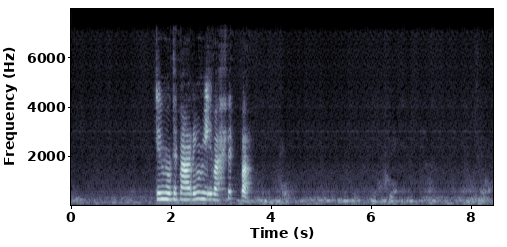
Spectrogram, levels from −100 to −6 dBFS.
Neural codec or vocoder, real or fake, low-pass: codec, 16 kHz, 1 kbps, FunCodec, trained on LibriTTS, 50 frames a second; fake; 7.2 kHz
